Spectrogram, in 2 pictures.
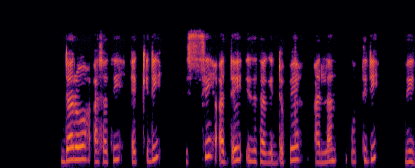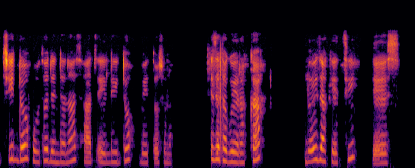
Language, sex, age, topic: Gamo, female, 25-35, government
